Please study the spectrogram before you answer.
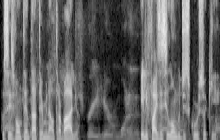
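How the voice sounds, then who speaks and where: A man's voice: on the low side, sing-song, fairly quick. A man voicing a translated dub of political talk, reading questions and commentary as the host.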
